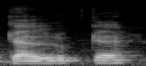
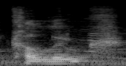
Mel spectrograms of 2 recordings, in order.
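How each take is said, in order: First: The name is said in its likely native form. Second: The name is said in a shortened anglicized form. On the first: This is probably the correct pronunciation. The speaker calls it right. "is probably how you pronounce it" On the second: This is the habitual way of saying it. The speaker calls it wrong. "I've just always said like Kaluk"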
